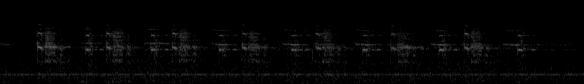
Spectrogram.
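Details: A crested francolin gives harsh, scratchy, rattling notes in quick bursts, about one every two-thirds of a second, over a steady low hum, at sunrise on 26 September 2016 on a very quiet, cooling African safari morning.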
